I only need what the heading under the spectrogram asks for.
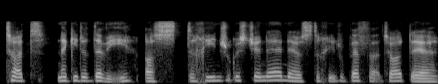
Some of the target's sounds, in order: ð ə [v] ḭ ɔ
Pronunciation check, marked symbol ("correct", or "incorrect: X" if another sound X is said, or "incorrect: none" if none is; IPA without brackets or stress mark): correct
